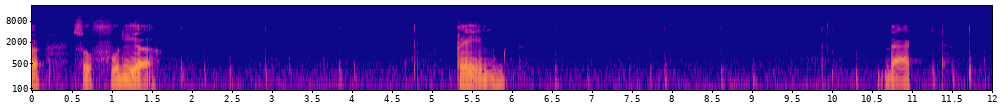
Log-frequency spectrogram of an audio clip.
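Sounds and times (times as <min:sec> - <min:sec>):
stylus tapping on pen tablet: 0:01.8 - 0:04.8, 0:06.4 - 0:10.5, 0:11.2 - 0:12.0.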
